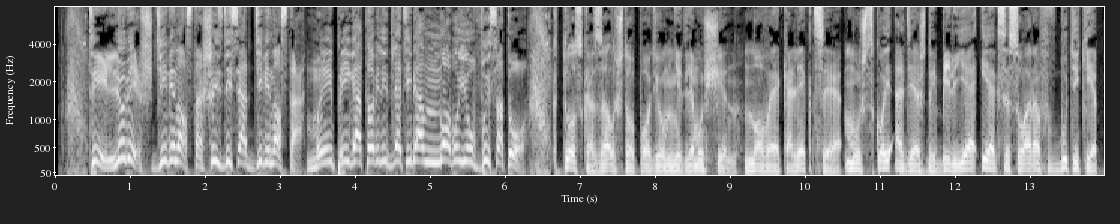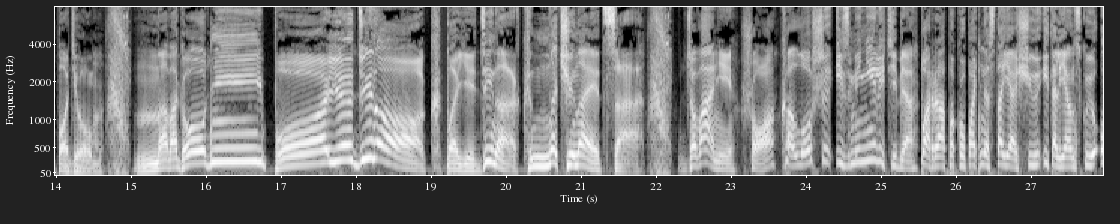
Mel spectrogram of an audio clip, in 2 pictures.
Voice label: rus

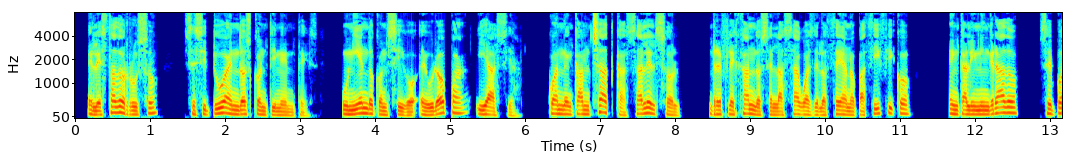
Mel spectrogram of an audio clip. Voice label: spanish male

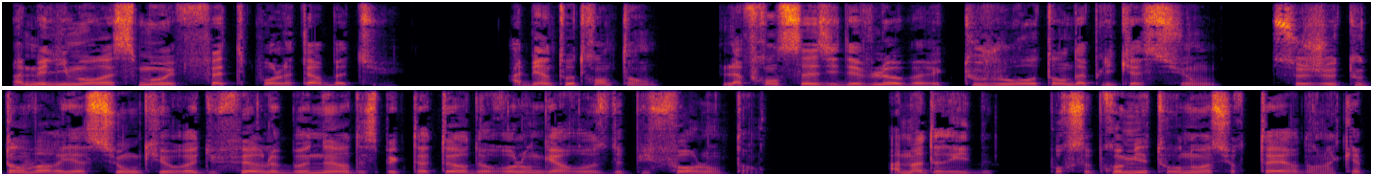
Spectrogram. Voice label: french male

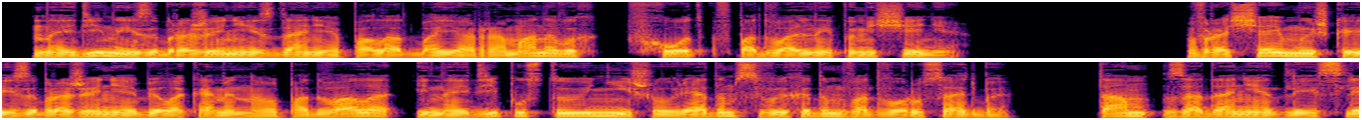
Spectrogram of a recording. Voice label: russian male

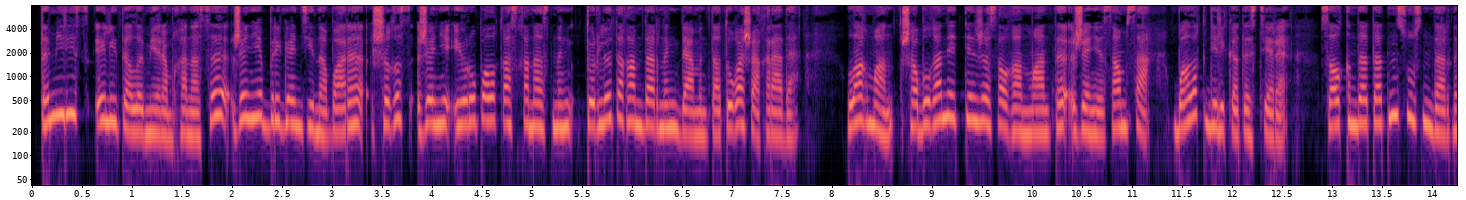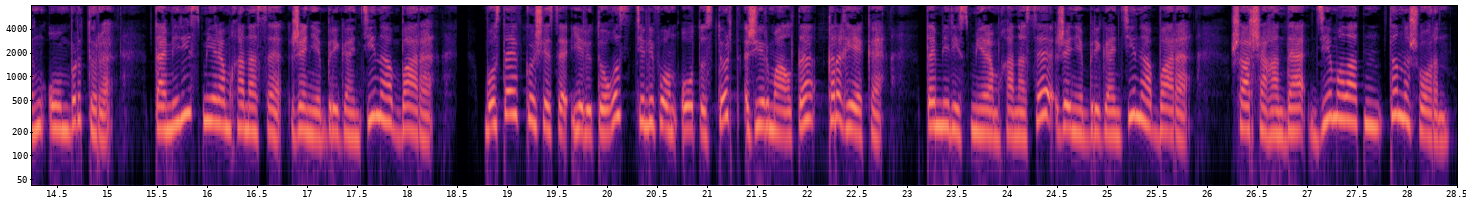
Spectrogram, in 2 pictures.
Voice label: kazakh female

